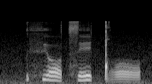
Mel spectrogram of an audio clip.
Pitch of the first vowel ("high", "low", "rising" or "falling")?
falling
